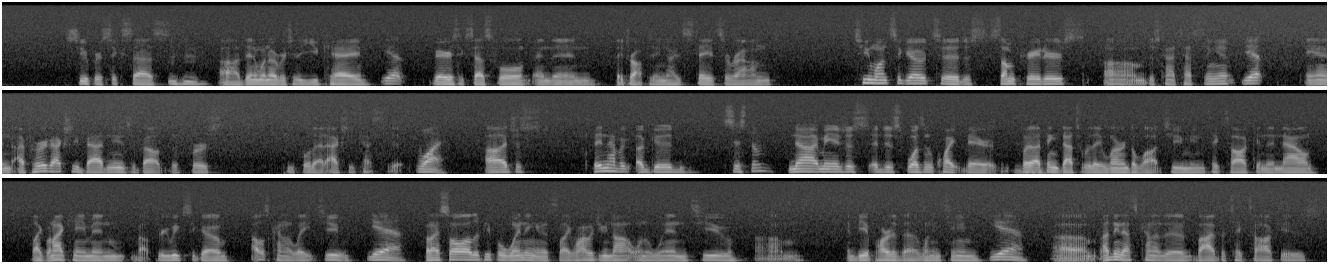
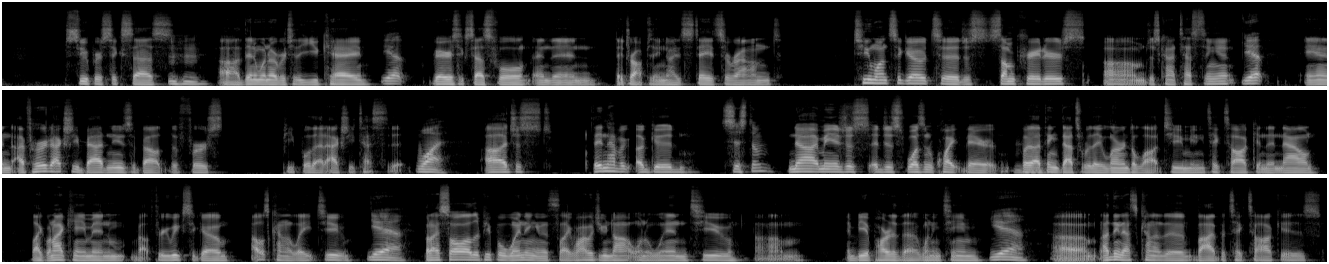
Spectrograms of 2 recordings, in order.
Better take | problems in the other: second | hiss; loud; throughout; 4 dB below the speech

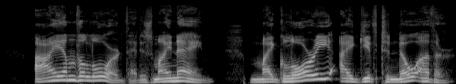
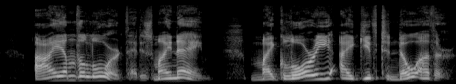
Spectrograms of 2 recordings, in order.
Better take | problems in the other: first | thin; somewhat; fading below 300 Hz

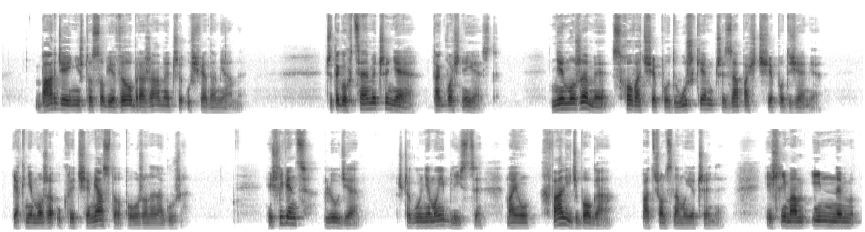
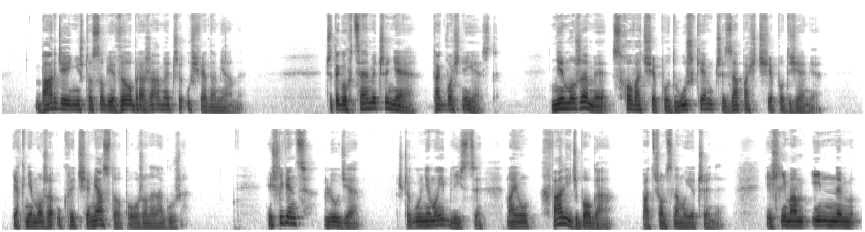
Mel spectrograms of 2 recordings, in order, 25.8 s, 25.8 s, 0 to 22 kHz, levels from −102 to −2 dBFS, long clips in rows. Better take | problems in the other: second | thin; somewhat; fading below 400 Hz

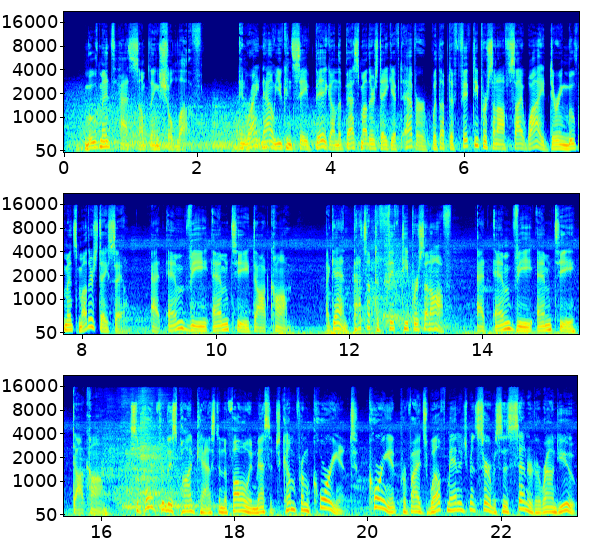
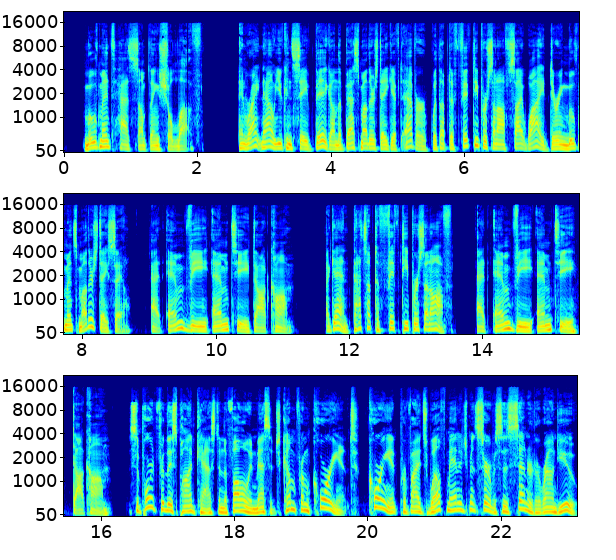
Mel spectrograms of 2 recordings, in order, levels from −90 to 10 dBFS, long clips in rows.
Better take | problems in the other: second | rain or running water; noticeable; throughout; 10 dB below the speech

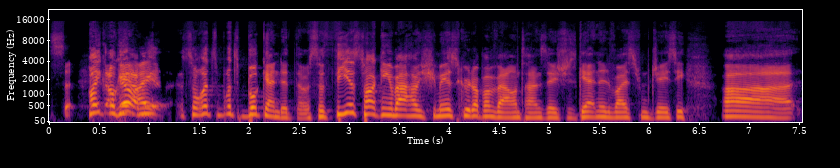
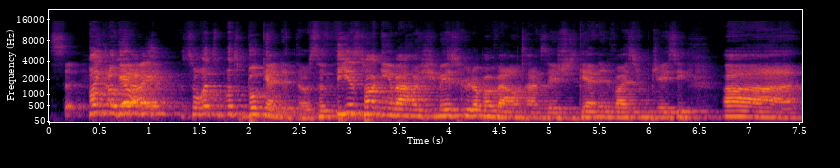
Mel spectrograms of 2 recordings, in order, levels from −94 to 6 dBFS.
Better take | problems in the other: first | room echo; slight; dies away in 0.6 s

